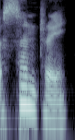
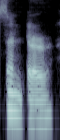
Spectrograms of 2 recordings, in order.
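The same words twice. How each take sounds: First: "century" said SEN-tree, as centre is spelt; misreading pronunciation. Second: "center" said SEN-ter, ending in -er; correct pronunciation. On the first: Teacher showing how unaware readers misread centre, pronounced SEN-tree. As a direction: say "century" in two syllables ending -tree. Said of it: "they may pronounce it as". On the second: Teacher giving students the correct form, pronounced SEN-ter. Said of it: "the correct pronunciation is center". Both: Shown as a demonstration.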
